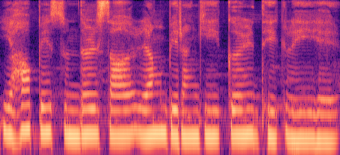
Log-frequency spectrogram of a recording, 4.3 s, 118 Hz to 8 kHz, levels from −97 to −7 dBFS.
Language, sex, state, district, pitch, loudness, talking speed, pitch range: Hindi, female, Arunachal Pradesh, Longding, 200 Hz, -20 LUFS, 140 wpm, 195-210 Hz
